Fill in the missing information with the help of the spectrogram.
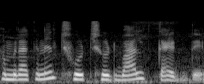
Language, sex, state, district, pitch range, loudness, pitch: Maithili, female, Bihar, Madhepura, 210-235 Hz, -16 LUFS, 225 Hz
